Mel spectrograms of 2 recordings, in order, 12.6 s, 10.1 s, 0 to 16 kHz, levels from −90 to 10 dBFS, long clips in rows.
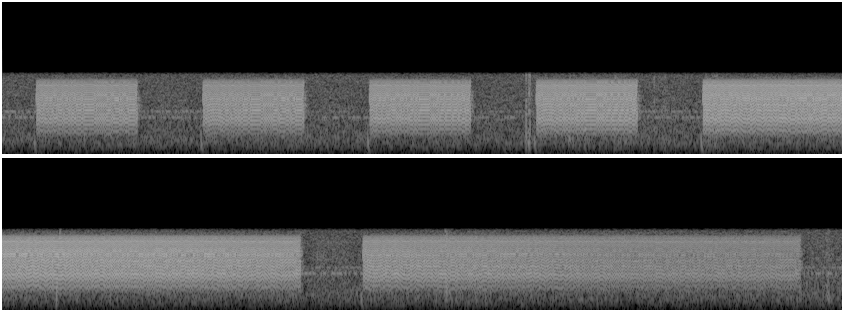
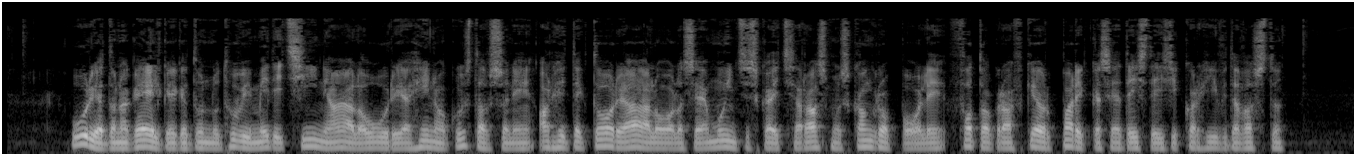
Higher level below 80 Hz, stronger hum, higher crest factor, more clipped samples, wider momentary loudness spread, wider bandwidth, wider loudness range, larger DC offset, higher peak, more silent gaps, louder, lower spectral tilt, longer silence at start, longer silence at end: second, -74 dBFS vs -50 dBFS; neither; second, 12 dB vs 18 dB; neither; about the same, 10 LU vs 8 LU; second, 3.3 kHz vs 11.5 kHz; about the same, 5 LU vs 3 LU; neither; about the same, -12 dBFS vs -10 dBFS; neither; first, -21 LUFS vs -27 LUFS; about the same, -5.5 dB/octave vs -6 dB/octave; second, 0 s vs 0.55 s; second, 0 s vs 0.55 s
